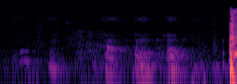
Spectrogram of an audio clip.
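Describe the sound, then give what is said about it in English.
A dog named Honey cries when petting stops, in a string of short, whiny whimpers, soft, ending with a sudden loud, sharp burst of noise. “I made the mistake of petting Honey, and now if I take my hand off her... She cries.”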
